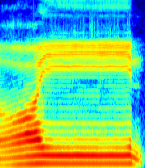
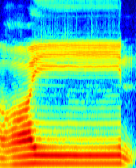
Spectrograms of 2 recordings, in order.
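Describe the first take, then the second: The two takes are said the same way.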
